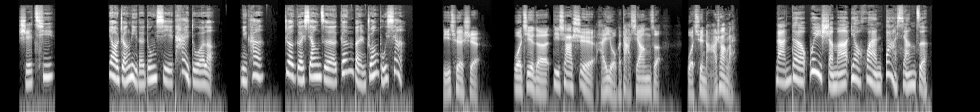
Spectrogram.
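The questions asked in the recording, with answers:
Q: 男的为什么要换大箱子?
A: 东西太多,箱子装不下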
